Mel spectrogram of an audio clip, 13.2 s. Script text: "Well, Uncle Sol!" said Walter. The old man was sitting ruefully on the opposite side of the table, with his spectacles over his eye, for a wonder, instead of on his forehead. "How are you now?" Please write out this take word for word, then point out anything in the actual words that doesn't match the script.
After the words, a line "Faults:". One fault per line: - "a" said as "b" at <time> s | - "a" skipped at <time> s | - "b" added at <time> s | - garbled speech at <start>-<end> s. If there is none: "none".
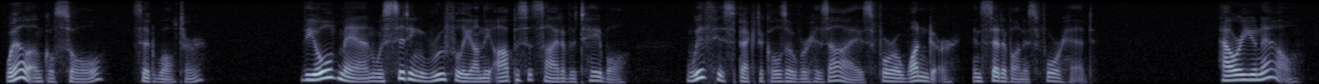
"Well, Uncle Sol!" said Walter. The old man was sitting ruefully on the opposite side of the table, with his spectacles over his eyes, for a wonder, instead of on his forehead. "How are you now?"
Faults:
- "eye" said as "eyes" at 8.3 s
